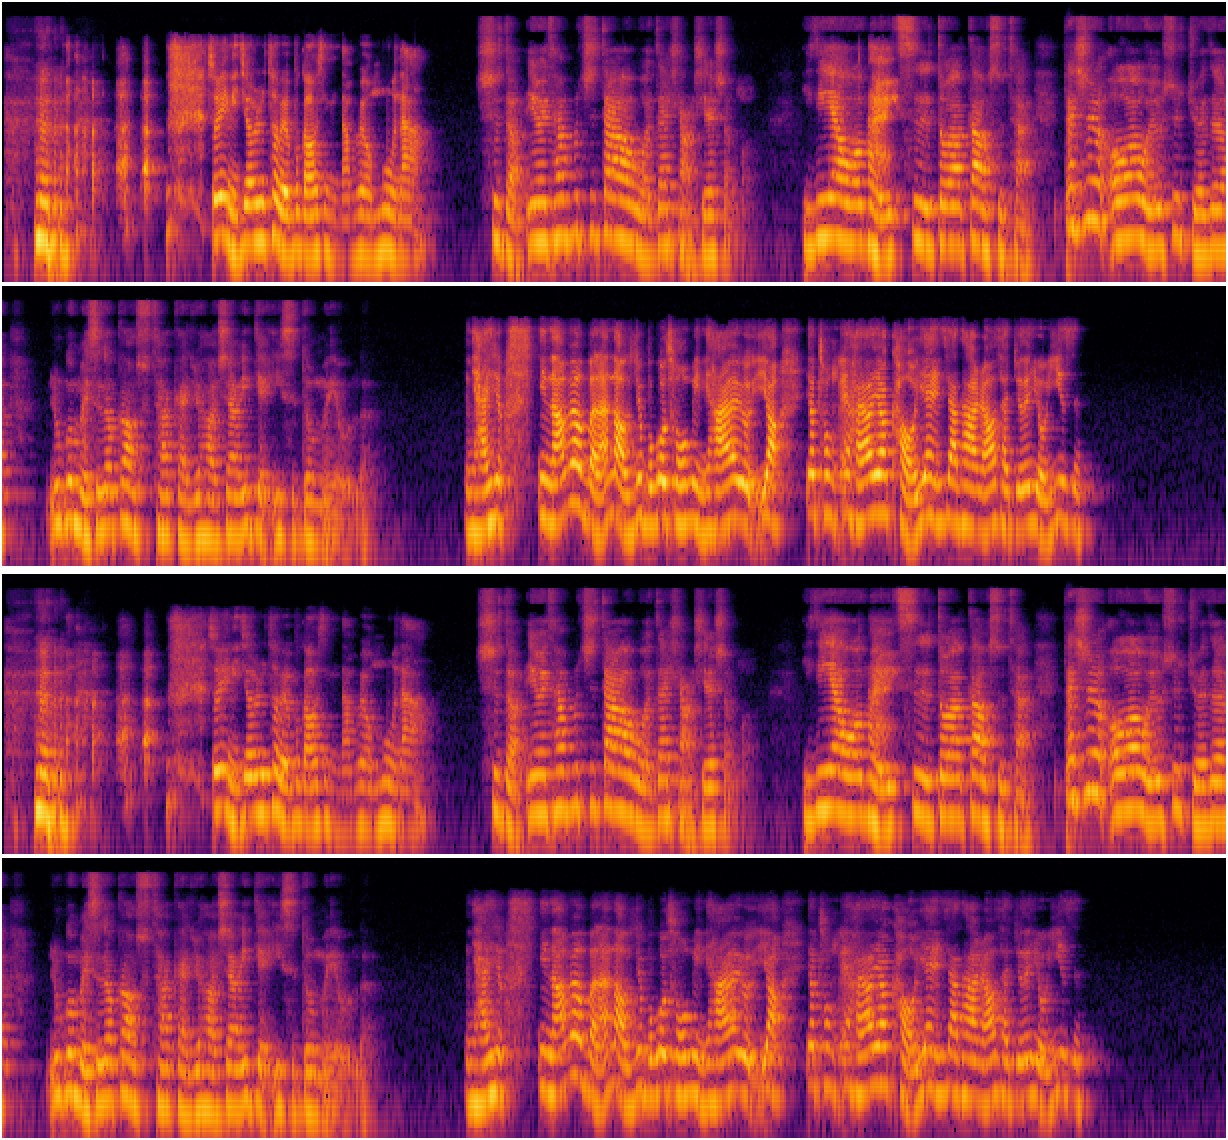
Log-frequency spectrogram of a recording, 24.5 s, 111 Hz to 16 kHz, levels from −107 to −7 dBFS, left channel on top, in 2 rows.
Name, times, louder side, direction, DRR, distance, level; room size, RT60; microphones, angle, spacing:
voice 1, 0.0-0.9 4.8-7.3 8.0-15.9, equal, ahead, 0.3 m, -29 dB
voice 2, 1.1-4.2 8.6-8.9 16.9-23.0, left 5 dB, 85° left, 0.5 m, -26 dB
5.0 x 3.7 x 2.8 m
head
